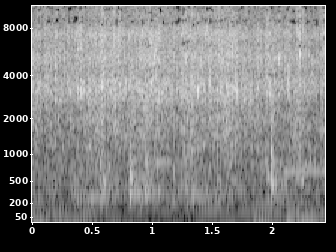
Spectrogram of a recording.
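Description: Water trickles steadily through a drip irrigation line watering 460 saplings in the village of Küldö, a continuous soft gurgle and splatter with faint drips rising out of it.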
